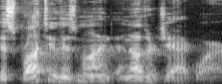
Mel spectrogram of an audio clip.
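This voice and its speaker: A man speaks at a fairly slow pace with vocal fry. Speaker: speaker giving a spiritual talk. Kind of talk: talk to a group. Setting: speaking before a live audience. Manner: slow, controlled.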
